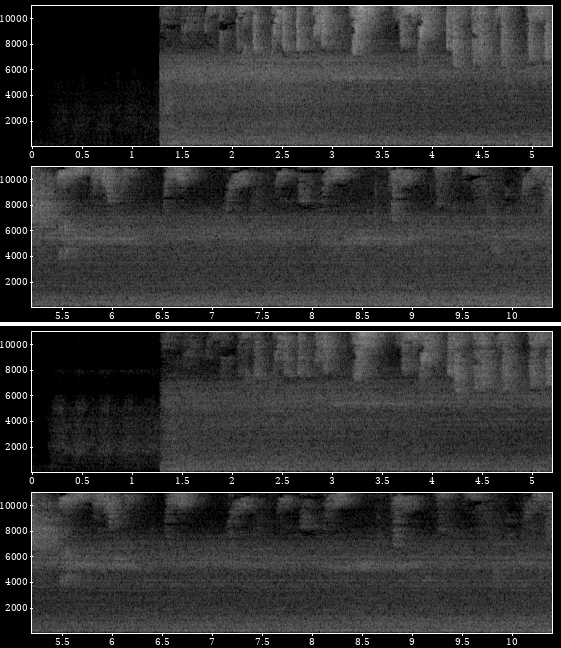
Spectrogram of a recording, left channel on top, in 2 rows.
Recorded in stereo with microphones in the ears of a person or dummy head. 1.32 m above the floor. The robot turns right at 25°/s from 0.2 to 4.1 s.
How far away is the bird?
About 0.7 m.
